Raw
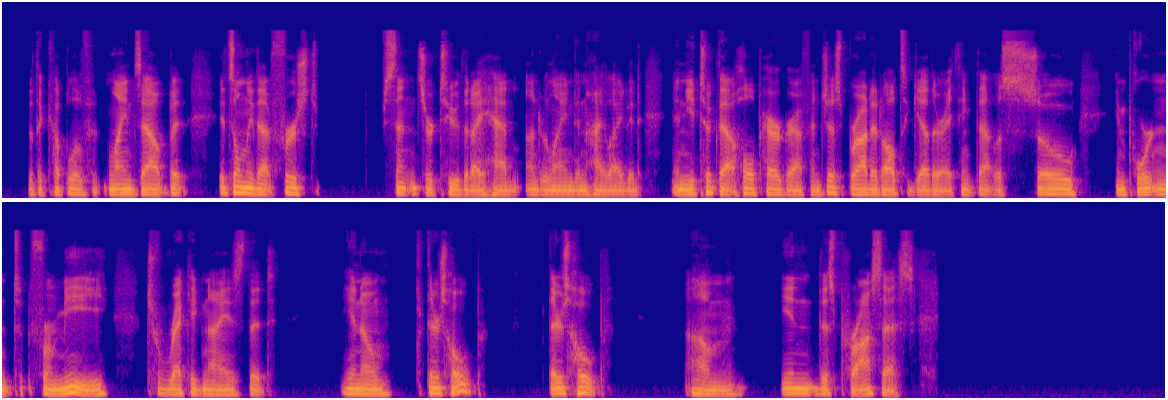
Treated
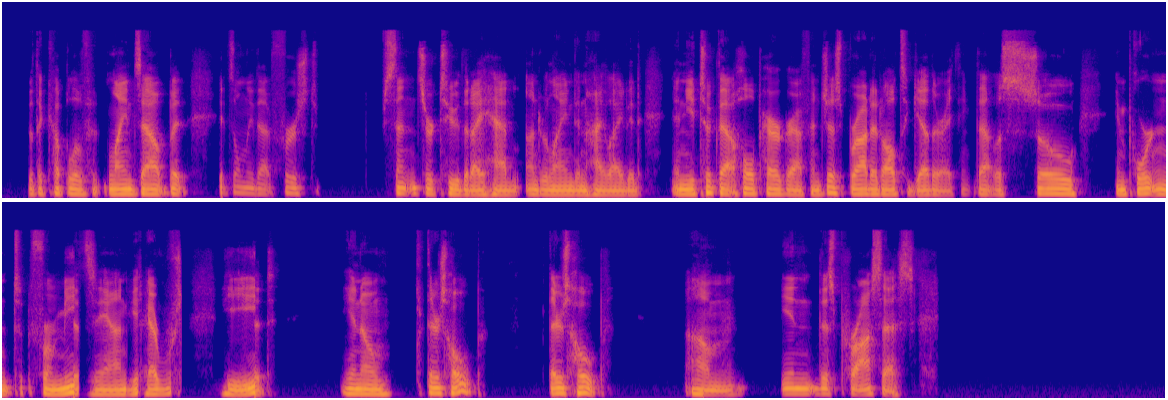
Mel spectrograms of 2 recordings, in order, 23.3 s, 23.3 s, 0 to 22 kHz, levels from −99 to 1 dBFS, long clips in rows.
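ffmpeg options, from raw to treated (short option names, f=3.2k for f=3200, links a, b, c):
-filter_complex "[0:a]asettb=1/sr,asplit=3[a][b][c];[a]atrim=end=18.654[d];[b]atrim=start=18.65:end=20.55,asetpts=PTS-STARTPTS,afade=t=in:d=0.004:c=qsin,afade=t=out:st=1.896:d=0.004:c=qsin,highpass=140[e];[c]atrim=start=20.546[f];[d][e]acrossfade=d=0.004:c1=hsin:c2=qsin[g];[g][f]acrossfade=d=0.004:c1=qsin:c2=hsin,asplit=5[h][i][j][k][l];[h]atrim=end=2.2,asetpts=PTS-STARTPTS,afade=t=out:st=2.196:d=0.004:c=hsin:silence=0.112202[m];[i]atrim=start=2.2:end=9.72,asetpts=PTS-STARTPTS,afade=t=in:d=2.16:silence=0.112202,afade=t=out:st=7.01:d=0.51[n];[j]atrim=start=9.72:end=12.362,asetpts=PTS-STARTPTS,afade=t=in:d=0.004:c=hsin[o];[k]atrim=start=12.358:end=14.172,asetpts=PTS-STARTPTS,areverse[p];[l]atrim=start=14.168[q];[m][n][o]concat=n=3:v=0:a=1[r];[r][p]acrossfade=d=0.004:c1=hsin:c2=hsin[s];[s][q]acrossfade=d=0.004:c1=hsin:c2=hsin"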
